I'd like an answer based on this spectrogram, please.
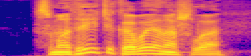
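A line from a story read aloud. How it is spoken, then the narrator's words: Cheerful. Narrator (Russian): весело сказала Джулия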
